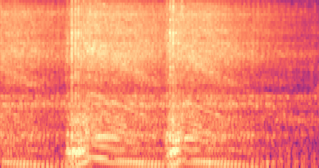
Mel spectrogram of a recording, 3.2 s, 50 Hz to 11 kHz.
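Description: A Kawasaki Z650 or Yamaha MT-07 motorcycle on its stock exhaust gives two quick rising revs from a low, deep idle, close and clear, with no talk.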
